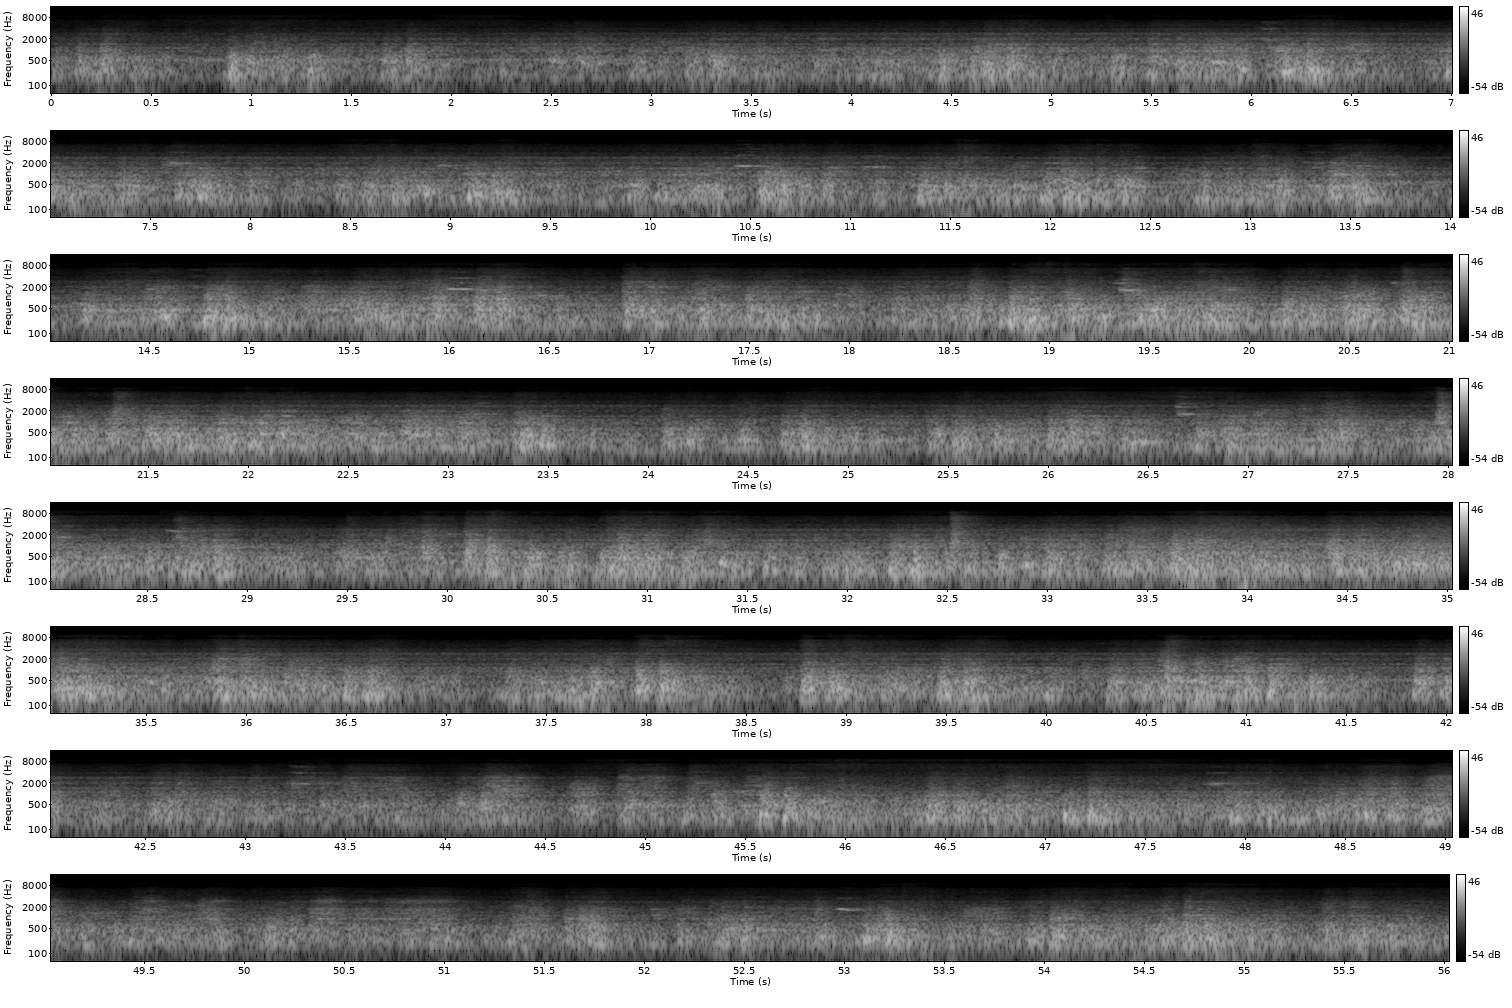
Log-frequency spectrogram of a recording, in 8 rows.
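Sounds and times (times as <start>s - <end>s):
train wheels rumbling on rails: 0.0s - 56.0s
clacks over rail joints: 4.4s - 56.0s.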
